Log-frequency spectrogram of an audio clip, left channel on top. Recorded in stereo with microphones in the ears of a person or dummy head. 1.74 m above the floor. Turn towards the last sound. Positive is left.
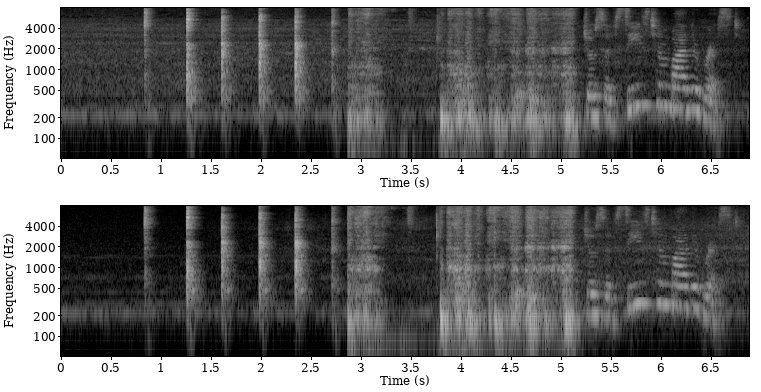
turn(degrees=30)  # may be behind; listen again after turning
